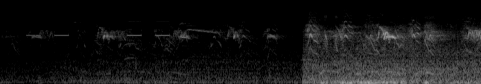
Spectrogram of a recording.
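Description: Small birds chirping in quick repeated calls, faint at first, then louder and busier about three seconds in, together with a low rumble.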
